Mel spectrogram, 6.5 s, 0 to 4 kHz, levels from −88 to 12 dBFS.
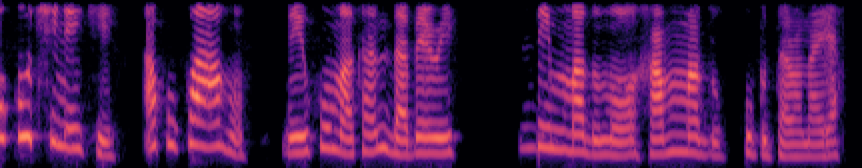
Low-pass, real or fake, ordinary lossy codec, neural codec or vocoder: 3.6 kHz; fake; none; vocoder, 44.1 kHz, 128 mel bands, Pupu-Vocoder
